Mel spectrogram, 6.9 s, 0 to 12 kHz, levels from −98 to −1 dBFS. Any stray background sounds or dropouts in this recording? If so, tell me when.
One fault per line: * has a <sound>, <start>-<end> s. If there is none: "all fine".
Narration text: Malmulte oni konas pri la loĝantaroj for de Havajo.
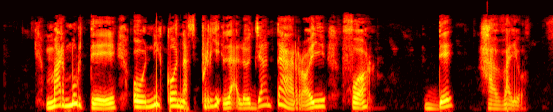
all fine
